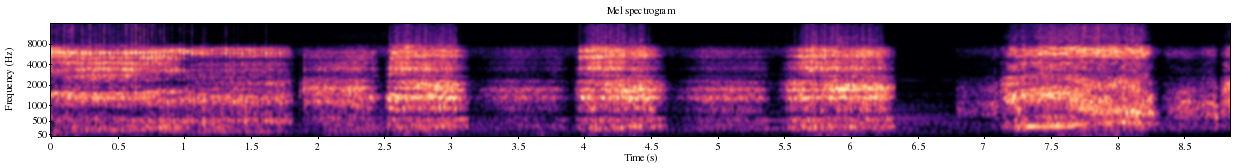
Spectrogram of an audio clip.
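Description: A bear's calls repeated about six times, each lasting under a second to nearly two seconds with short gaps between, heard over background music.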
